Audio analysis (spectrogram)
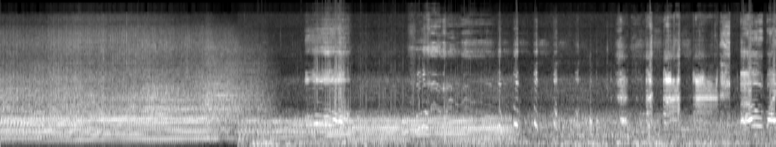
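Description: A Mercedes SLS AMG pulls hard under loud acceleration, its engine note climbing through gear changes with deep roaring rumble and clattering road and wind noise, all heard from inside the cabin.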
